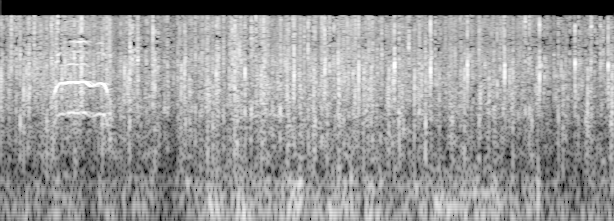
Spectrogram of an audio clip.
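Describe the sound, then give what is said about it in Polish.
Steady, dense applause from a crowd of children thanking a visiting bishop, a continuous patter of many small hands clapping at an even loudness for several seconds, with a brief high whistle-like tone early on. “A my oczywiście dziękujemy dziecięcym uśmiechem, radością w sercu i naszymi oklaskami.”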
